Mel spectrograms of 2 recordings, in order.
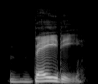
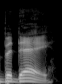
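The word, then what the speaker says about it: Badie: running back Tyler badet has had his name pronounced batty that's even how his name appeared on the team's official pronunciation guide It's pronounced bedet Tyler Bay Bay okay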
